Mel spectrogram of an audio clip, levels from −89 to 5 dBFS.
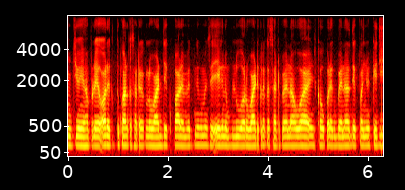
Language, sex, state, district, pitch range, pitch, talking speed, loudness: Hindi, male, Odisha, Nuapada, 150-155 Hz, 150 Hz, 305 wpm, -19 LUFS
